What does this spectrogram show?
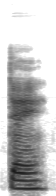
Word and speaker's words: tem: Okay, here's a case where that E with that little hat over it is like a long A in cake.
